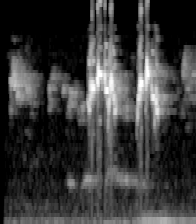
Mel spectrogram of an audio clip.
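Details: Caged Red-whiskered bulbul of Indonesian type softly practising doubled 'double-beak' phrases, played to excite other caged birds into singing along. Faint thin twitters, then two loud, bright chattering bursts about a second apart, with a low hum near the end.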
